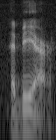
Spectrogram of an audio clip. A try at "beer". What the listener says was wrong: Así es igual, beard, con una D al final.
